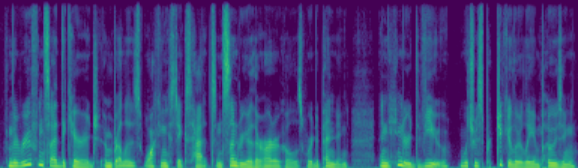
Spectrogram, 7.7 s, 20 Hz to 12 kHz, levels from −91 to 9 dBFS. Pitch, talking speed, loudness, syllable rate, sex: 195 Hz, 185 wpm, -16 LUFS, 6.5 syllables/s, female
